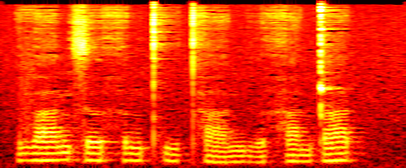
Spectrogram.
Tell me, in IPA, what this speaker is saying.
v aː˧˥ ŋ s əː˧ h ə˧ ŋ t̪ʰ ɨ˨˩˦ t̪ʰ aː˨˩˨ ŋ ɨ˨˩˨ ə̯ h a˧ n ʈ a˦˥ k̚

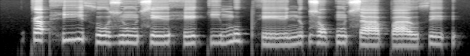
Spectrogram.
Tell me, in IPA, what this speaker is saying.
k ä˦ ʔ h i˦ θ o˨ z ũ˨ s e˨ ɪ̯ h e˨ k i˨ m o˦˨ pʰ e˨ ɪ̯ n ʊ˦ ʔ z ɔ˦˨ p ũ˦˨ s ä˨ p a˨ ʊ̯ θ ɪ˦ ʔ

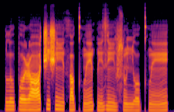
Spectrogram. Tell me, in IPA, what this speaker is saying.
l u˩ p oː˩ ɭ ɒː˨˩˦ t͡ʃ i˦ ʃ ĩː˧˩ θ ɒ˩˥ kʷʰ ẽː˩˥ p ĩ˨˩˦ z ĩː˧˩ v ɬ ũ˩ ɲ oː˩ kʷʰ ẽː˨˩˦

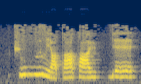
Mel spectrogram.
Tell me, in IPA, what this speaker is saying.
t͡ʃ u˦ v ɯ˦ l e˨ y̯ tˤ a˧ tˤ a˧ y̯ | ɡ ɛ˧

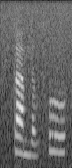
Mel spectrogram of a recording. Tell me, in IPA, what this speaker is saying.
t a m j ɐ v t͡sʼ o

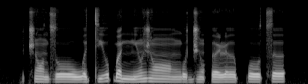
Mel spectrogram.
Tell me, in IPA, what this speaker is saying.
t͡ʃ ɔ̃ d͡z oː w ə tʲ o ɓ ɐ nʲ õ ʒ ɔ̃ː ŋ o d͡ʒ õ ʔ ə ɭ əː p o t͡s ə

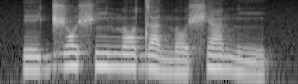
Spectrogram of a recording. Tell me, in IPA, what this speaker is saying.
e˨ d͡ʒ ɔ˧ ʃ ĩ˦ n ɔ˦ d a˦˨ n ɔ˨ ʃ ã˧ n ĩ˨

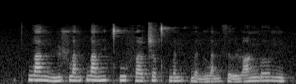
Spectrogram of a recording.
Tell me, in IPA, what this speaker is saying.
pʰ w a˥˨ n n̪ y˥˨ ʂ w a˨˦ n p w ä˨˦ n̪ y˥˨ t̪ʰ u˥˨ f ä˦ ʈ͡ʂ ɤ˥˨ t̪ʰ w ə˥˨ n x w ə̰˨˩ n l w a˦ n s ɹ̩˨˩ ɻ ɑ˦ ŋ ɤ˥˨ ŋ

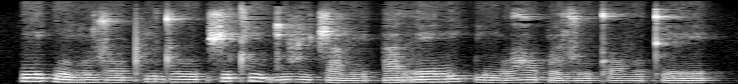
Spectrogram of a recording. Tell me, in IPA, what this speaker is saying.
n i˦ ɡ͡b ũ˨ β ũ˨ z oː˨ pʰ i˦ d uː˦ | ʃ i˦ tʰ iː˦˨ ɡ i˦ v i˨ t͡ʃ a˨ β ɪ˨ | a˨ r eː˦ n i˦˨ k͡p i˨ m o˨˦ ɣ ɔ˦ p ã˨ z uː˨ kʼ ɔ˨ β o˨ kʼ eː˦

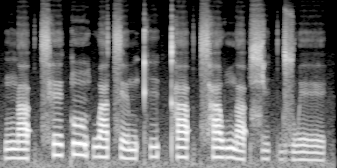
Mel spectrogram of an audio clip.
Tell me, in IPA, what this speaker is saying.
ŋ a˨ ʔ t͡sʰ e˦ k ɔ̃˥˧ p w a˧ t͡s e˨˩ m kʰ i˦ ʔ kʰ a˦ ʔ t͡sʰ a˦ w n̪ a˨ ʔ ɕ i˨ k̚ d͡z w e˨˩

